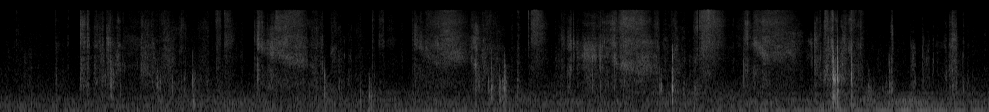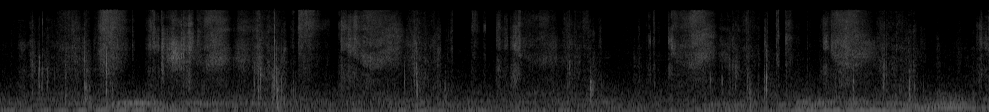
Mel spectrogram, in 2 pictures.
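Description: Paper pages of a bound journal being turned by hand, one after another. Each page gives a soft swish every second or two, with small taps of paper and fingers.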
